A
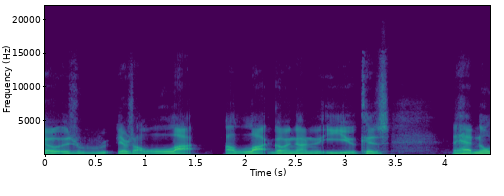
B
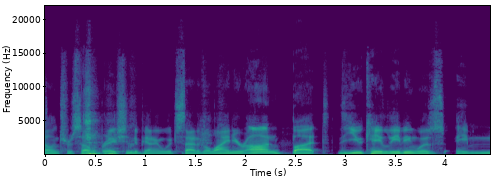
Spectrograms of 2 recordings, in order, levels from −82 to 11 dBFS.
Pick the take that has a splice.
B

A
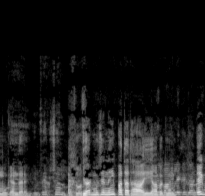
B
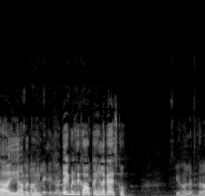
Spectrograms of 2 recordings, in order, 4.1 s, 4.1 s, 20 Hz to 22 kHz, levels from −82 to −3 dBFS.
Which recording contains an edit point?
A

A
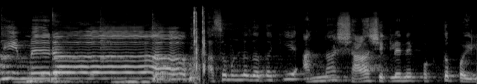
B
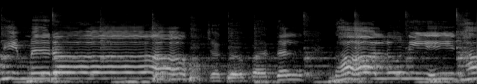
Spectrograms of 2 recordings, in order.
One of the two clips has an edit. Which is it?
A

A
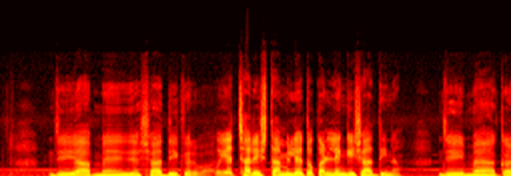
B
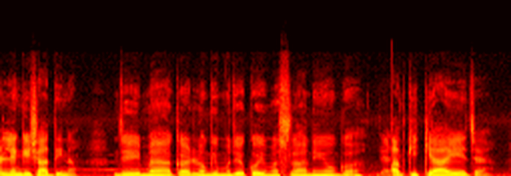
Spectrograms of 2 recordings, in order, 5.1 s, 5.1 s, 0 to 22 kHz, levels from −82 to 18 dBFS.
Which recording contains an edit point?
B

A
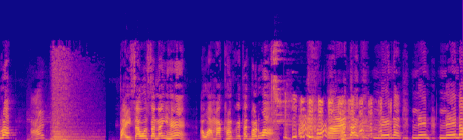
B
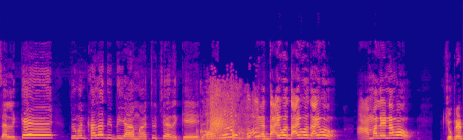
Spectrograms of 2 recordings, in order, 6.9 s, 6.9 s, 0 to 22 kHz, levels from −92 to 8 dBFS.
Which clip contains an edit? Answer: B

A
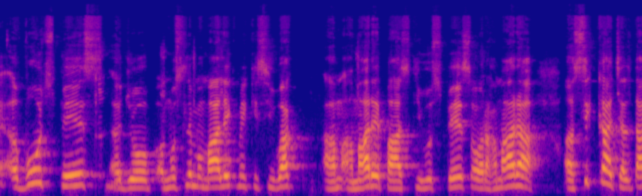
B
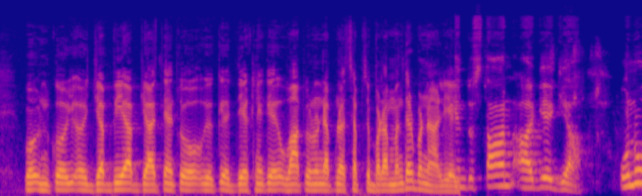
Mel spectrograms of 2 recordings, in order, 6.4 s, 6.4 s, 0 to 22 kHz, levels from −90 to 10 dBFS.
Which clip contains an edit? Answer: B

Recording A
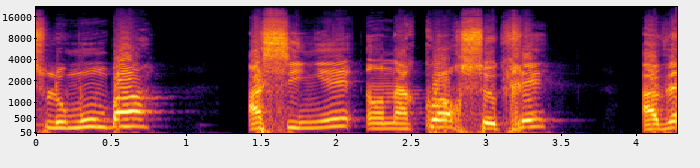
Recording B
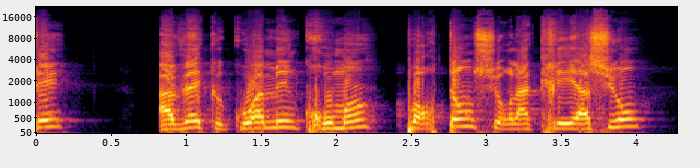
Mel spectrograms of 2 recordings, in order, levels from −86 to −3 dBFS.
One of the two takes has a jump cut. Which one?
B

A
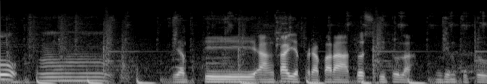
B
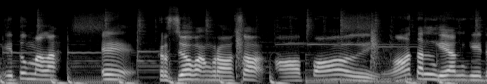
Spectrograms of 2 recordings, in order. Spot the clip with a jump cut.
B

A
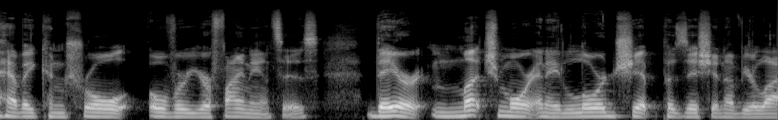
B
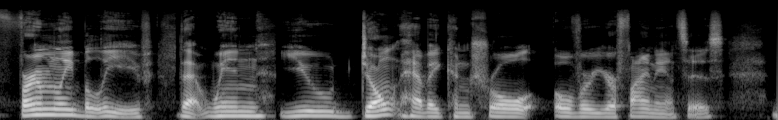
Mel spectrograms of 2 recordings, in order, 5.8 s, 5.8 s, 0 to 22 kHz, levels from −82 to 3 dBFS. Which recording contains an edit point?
B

